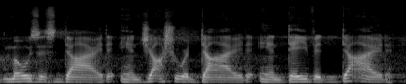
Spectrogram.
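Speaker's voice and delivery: slow, soft, low; hushed, slow enumeration; solemn slow list. Real, not acted. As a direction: let each death land quietly.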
